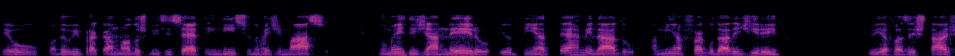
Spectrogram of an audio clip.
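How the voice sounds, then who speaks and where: Captured with a dry, close sound and no echo, a man talks at a moderate pace in a medium pitch, with big swings in loudness. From Venezuela. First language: Spanish (speaking Portuguese). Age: 20s. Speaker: missionary. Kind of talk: testimony. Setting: live stream.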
